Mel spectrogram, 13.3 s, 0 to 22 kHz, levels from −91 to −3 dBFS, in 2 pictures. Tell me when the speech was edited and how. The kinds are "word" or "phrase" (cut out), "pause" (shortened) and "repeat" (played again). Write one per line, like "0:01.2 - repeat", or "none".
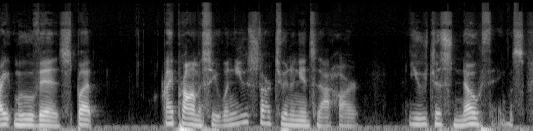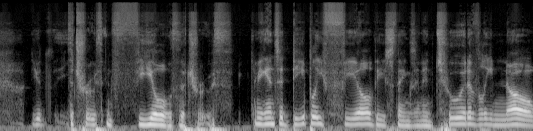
0:05.0 - pause
0:07.5 - phrase
0:09.8 - pause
